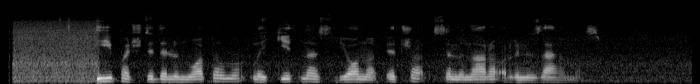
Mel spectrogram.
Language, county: Lithuanian, Vilnius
